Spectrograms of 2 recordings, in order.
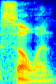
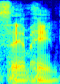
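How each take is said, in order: First: The name sounds like 'sow-en', two short syllables. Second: The name sounds like 'sam-hain', spelled out literally. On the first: This is the original pronunciation. "I'm just pronouncing it correctly by calling Soen" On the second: This is the pronunciation most people know. "most people recognize Sam Hain"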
